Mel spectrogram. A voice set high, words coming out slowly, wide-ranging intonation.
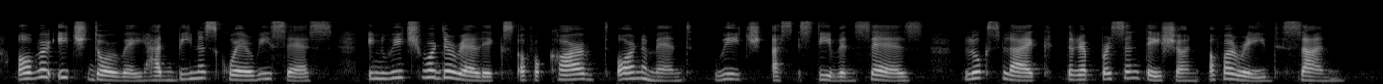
Yes: high, 215 Hz; slow, 125 wpm; wide, 6.5 semitones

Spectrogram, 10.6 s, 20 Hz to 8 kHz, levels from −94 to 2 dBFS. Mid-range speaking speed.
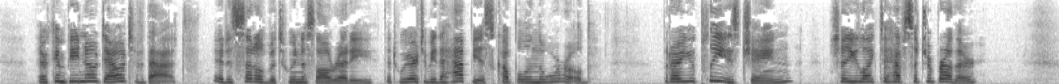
No: fast, 210 wpm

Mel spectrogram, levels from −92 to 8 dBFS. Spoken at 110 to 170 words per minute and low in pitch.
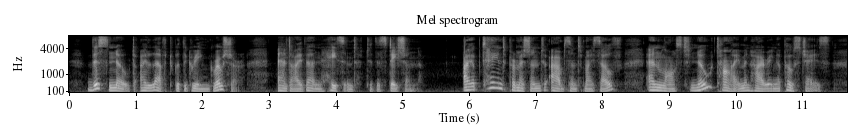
Yes: average, 155 wpm; low, 130 Hz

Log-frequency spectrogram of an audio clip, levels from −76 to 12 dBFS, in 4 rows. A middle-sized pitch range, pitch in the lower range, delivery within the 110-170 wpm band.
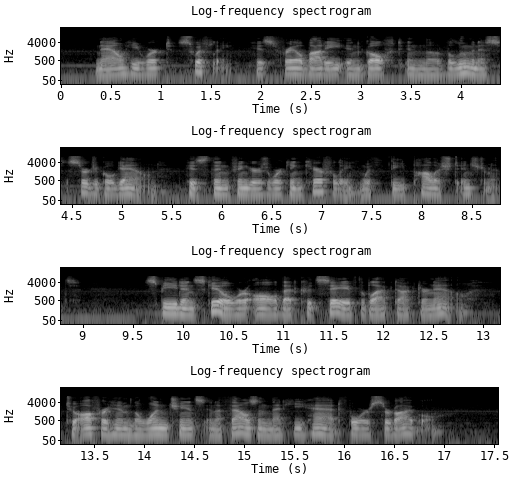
No: narrow, 1.5 semitones; very low, 95 Hz; average, 165 wpm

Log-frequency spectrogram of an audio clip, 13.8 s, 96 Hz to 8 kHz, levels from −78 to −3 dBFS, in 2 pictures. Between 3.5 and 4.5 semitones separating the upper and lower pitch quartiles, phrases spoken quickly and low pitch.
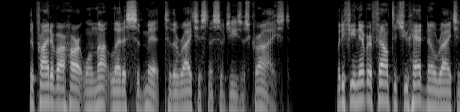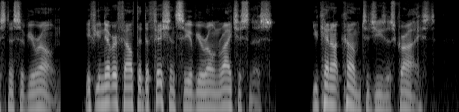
Yes: average, 4.1 semitones; fast, 210 wpm; low, 110 Hz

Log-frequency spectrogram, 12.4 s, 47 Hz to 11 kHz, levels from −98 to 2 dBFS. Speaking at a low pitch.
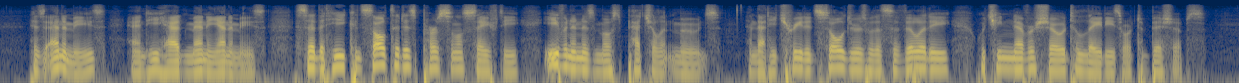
Yes: low, 105 Hz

